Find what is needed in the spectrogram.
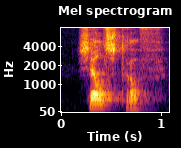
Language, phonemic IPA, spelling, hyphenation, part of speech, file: Dutch, /ˈsɛl.strɑf/, celstraf, cel‧straf, noun, Nl-celstraf.ogg
- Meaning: prison sentence, jail term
